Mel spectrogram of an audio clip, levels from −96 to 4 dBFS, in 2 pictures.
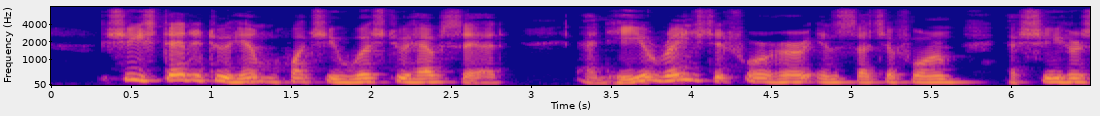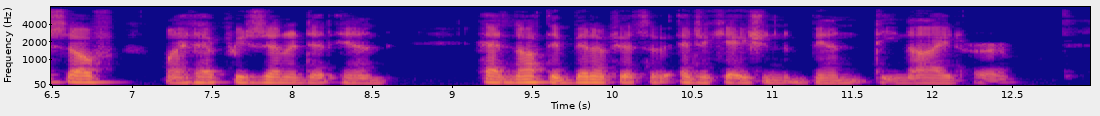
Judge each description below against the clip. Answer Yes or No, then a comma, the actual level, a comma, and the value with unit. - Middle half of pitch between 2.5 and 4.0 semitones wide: No, average, 4.4 semitones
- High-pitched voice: No, low, 120 Hz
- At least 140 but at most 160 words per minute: No, average, 170 wpm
